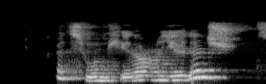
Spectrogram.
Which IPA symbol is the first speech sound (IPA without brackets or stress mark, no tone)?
æ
